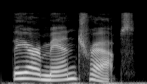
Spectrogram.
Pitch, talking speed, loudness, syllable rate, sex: 225 Hz, 160 wpm, -14 LUFS, 4.4 syllables/s, female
